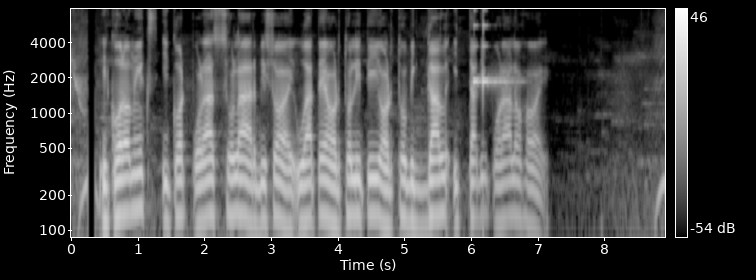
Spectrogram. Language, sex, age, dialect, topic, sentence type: Bengali, female, 36-40, Jharkhandi, banking, statement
